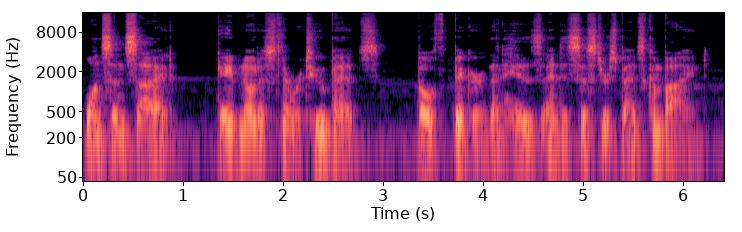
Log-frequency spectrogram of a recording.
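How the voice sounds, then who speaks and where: Guy narrating an audio drama, lowish gravelly voice, scripted story read, faint music under it. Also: a little slow, fairly bright tone.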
